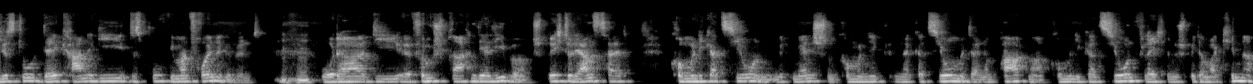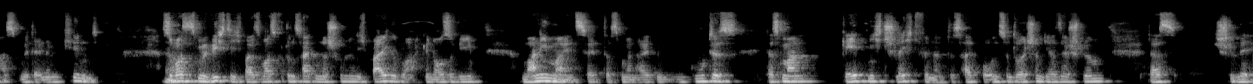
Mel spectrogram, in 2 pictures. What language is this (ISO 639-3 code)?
deu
